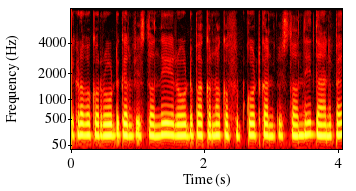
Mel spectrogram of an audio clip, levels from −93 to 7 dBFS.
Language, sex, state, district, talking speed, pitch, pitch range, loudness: Telugu, female, Telangana, Nalgonda, 175 wpm, 200 Hz, 195-205 Hz, -14 LUFS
